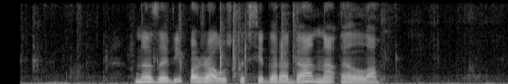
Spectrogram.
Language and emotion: Russian, neutral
